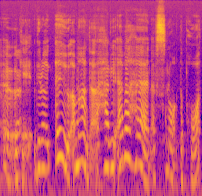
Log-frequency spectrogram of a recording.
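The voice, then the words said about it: Poor British accent drifting Australian. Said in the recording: “Keep going with the British accent. ... getting Australian. ... I don't know how to do a British accent.”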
